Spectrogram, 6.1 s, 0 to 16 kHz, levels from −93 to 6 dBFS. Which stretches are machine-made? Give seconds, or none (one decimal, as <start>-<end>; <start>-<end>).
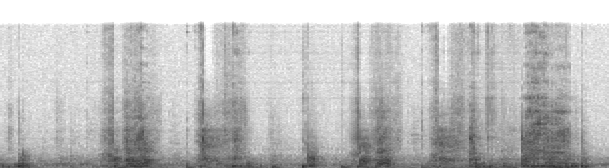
2.4-4.0; 4.7-5.2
